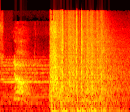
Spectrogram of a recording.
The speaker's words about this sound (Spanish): allí murió abatido a tiros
